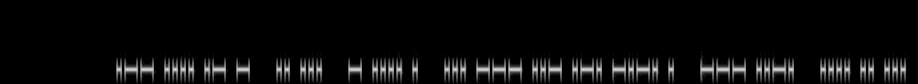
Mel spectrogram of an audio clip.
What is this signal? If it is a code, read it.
Morse code, heard as a keyed tone, about 30 wpm, 700 Hz. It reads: WHAT IS THE SOURCE OF HIS
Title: Sentences from Top 1000 Words - Review Part 5 - 30wpm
